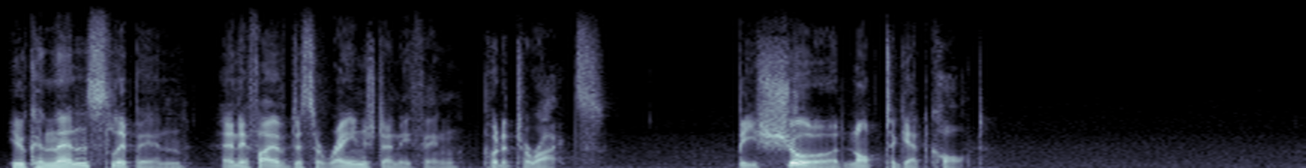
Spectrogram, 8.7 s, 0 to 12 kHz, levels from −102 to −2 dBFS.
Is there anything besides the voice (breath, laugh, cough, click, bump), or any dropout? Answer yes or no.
no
